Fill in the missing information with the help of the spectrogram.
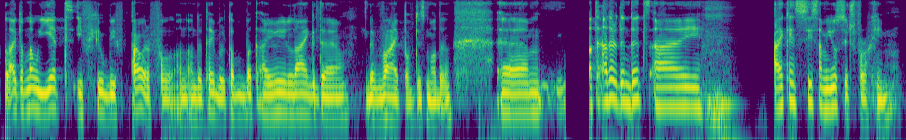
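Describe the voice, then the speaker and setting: A man from Poland, a guest on a gaming chat, speaking English with many hesitant pauses and fillers. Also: mid-range voice, no echo, rough recording. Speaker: guest player. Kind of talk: casual gaming discussion.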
